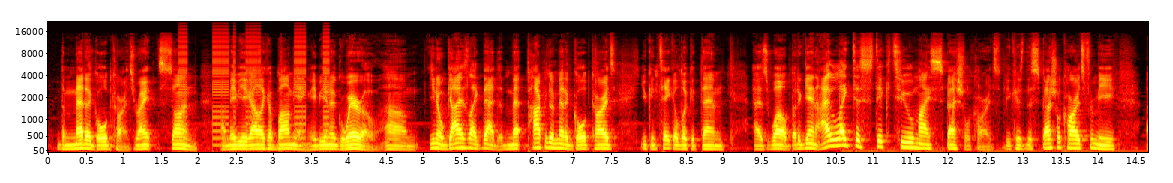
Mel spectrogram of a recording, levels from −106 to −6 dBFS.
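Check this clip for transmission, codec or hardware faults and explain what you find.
One fault is present: GSM phone buzz from 1.74 to 3.75 s. A nearby 2G handset transmitting in data bursts about 217 times a second is being rectified by the audio circuitry, adding a hard, raspy 217 Hz buzz with dense harmonics, about 11 dB below the signal, that comes and goes.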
